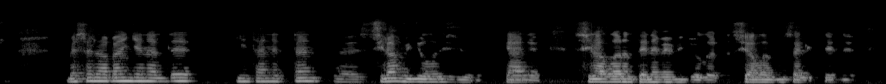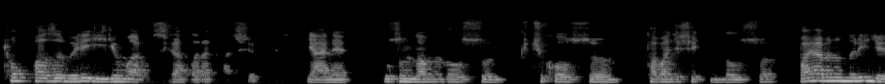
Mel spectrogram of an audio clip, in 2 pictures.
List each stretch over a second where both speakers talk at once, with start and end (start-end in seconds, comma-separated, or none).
none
